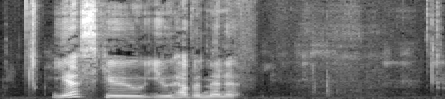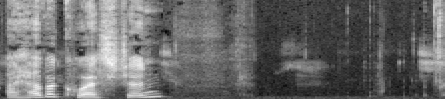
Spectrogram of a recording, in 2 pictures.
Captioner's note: speaking French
